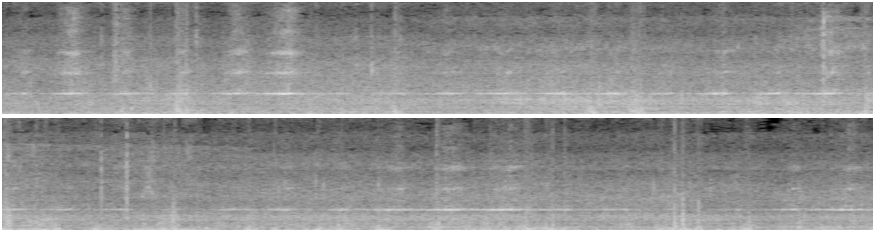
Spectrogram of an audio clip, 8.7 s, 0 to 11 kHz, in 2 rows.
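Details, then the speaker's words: Rear hydraulic disc brake on a one-year-old ENGWE Engine PRO e-bike with 1200 km gives a thin, steady pulsing squeal while riding; worn rear brake pads, fixed by replacing the pads. "take out this pin and then to his two screw and then you can slide the brake pad and put the new one and then no more squeaking that's it"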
